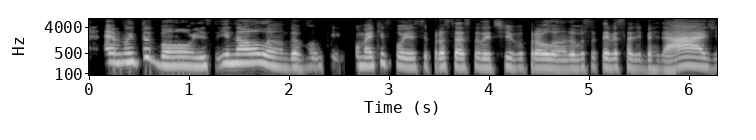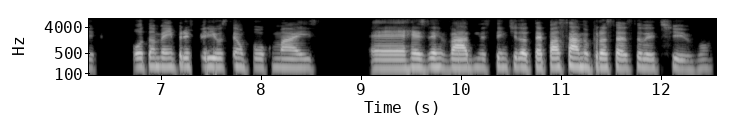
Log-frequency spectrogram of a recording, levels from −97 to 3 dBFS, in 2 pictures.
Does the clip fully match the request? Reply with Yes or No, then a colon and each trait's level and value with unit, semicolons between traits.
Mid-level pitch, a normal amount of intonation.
No: medium, 170 Hz; narrow, 2.3 semitones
